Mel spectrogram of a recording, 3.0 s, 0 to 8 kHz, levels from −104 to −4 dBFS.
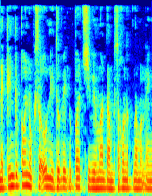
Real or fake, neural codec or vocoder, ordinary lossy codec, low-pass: real; none; MP3, 48 kbps; 7.2 kHz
